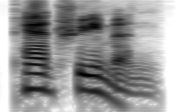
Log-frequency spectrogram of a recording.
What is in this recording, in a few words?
"pantryman", American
